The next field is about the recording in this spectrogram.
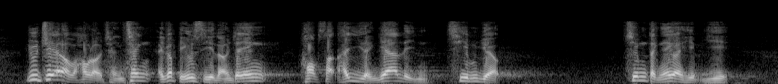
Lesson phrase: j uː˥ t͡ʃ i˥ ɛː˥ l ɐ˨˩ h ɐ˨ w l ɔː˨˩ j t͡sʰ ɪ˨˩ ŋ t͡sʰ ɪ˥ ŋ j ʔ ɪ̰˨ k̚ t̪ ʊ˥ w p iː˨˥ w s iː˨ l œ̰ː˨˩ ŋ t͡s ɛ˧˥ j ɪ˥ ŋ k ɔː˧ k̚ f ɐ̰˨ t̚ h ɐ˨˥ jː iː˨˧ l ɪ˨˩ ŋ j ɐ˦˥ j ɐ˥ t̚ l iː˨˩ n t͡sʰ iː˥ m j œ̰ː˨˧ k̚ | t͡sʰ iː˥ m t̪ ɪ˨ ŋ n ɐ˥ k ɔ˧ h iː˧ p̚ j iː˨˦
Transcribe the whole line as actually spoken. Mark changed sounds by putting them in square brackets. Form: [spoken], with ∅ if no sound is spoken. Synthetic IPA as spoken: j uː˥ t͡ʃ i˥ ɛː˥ l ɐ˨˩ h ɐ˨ w l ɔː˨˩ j t͡sʰ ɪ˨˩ ŋ t͡sʰ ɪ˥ ŋ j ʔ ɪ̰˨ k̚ t̪ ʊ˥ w p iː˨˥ w s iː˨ l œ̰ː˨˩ ŋ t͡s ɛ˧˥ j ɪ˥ ŋ [kʰ] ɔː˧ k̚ [s] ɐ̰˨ t̚ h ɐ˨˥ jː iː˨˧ l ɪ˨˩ ŋ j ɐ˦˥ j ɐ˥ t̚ l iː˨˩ n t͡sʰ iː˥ m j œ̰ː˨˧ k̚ | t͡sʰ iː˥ m t̪ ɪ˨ ŋ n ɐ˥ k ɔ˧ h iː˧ p̚ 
